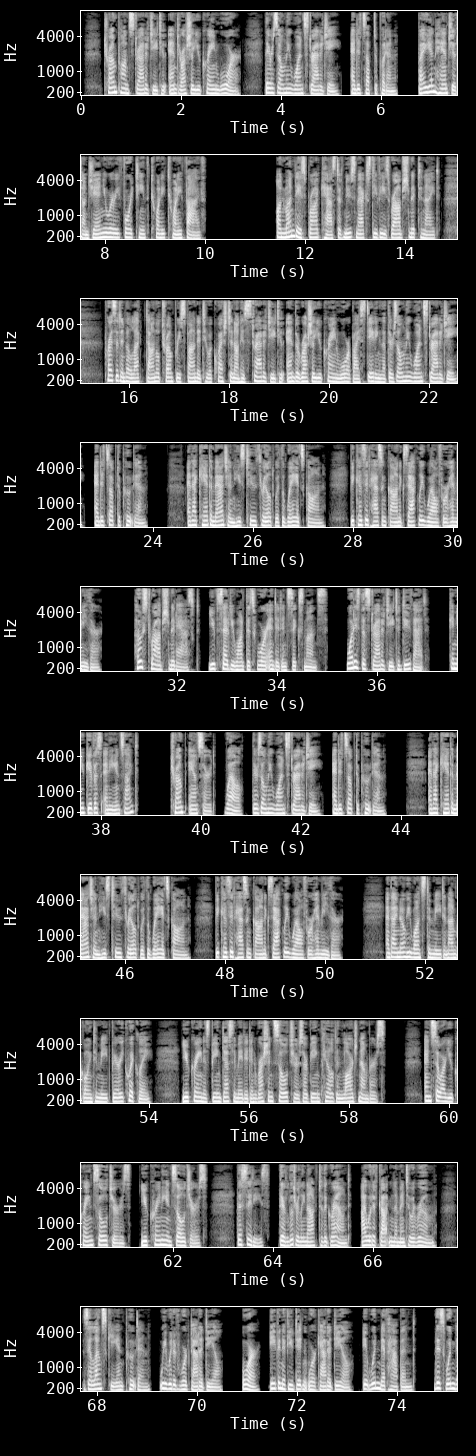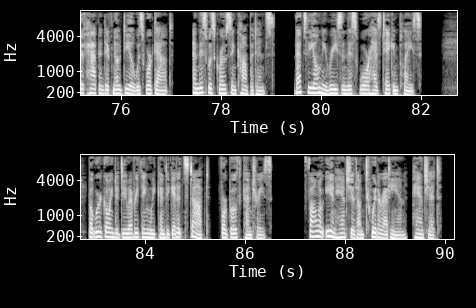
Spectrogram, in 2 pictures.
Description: Host Rob Schmitt asked, “You’ve said you want this war ended in six months. What is the strategy to do that? Can you give us any insight?”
